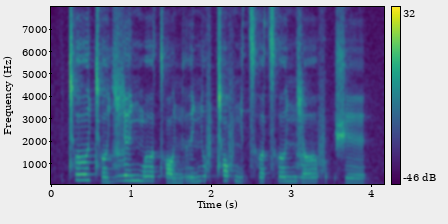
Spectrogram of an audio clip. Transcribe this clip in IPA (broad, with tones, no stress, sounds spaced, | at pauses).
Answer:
cʰ ɤː˦ cʰ ɤ˨ ʎ ɮ ɪː˦ ɲ m ɤː˧ tʰ ɔː˨ ɲ r ɪ˨ ɲ ɤ˧ f cʰ ɔ˧ f ɲ ɪ˨ t͡sʰ ɤ˧ t͡sʰ ɤː˦ ɲ ɮ ɤː˦ f | ʃ ɪː˨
